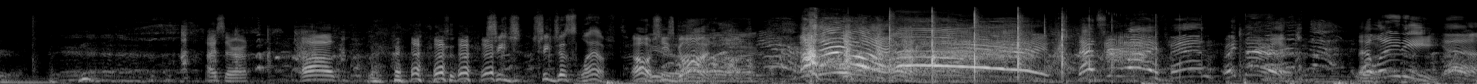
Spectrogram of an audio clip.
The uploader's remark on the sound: First Pitch Arizona 2023 LIVE SHOW! The first ever Pallazzo Podcast live show went down at First Pitch Arizona at the beginning of November. This recording probably doesn't do justice to the video or to the energy we had in real-time at the Sheraton in Mesa, AZ.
